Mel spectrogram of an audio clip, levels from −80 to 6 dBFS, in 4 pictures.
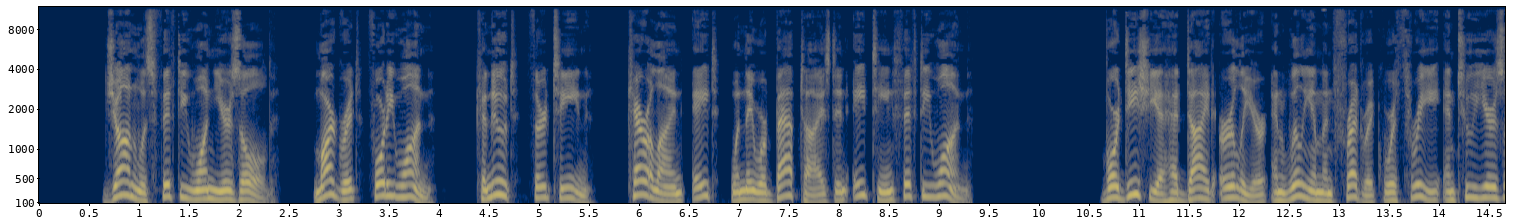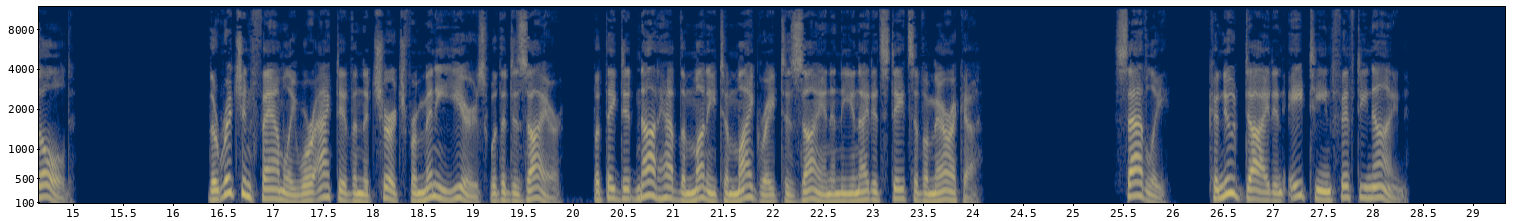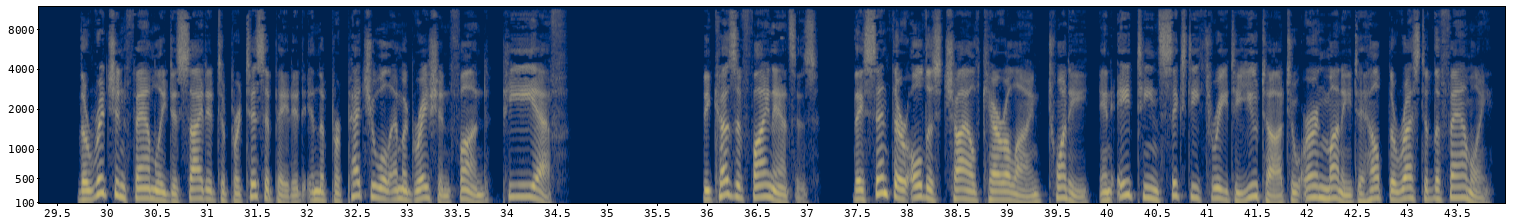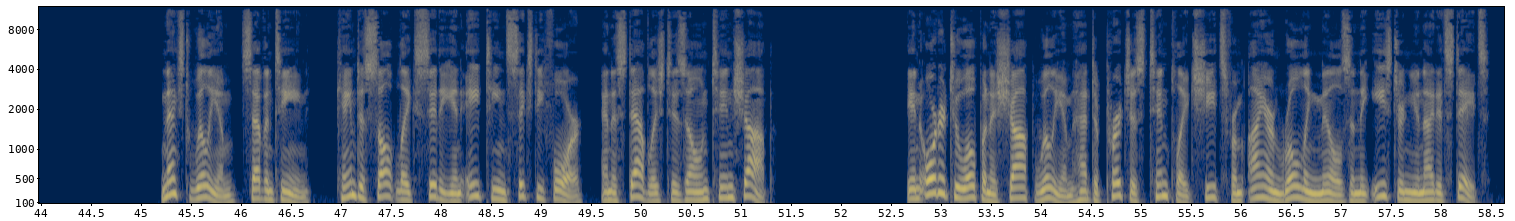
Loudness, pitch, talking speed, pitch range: -20 LUFS, 150 Hz, 145 wpm, 130-185 Hz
